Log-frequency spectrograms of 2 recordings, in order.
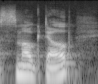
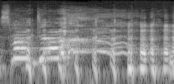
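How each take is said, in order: First: It is said plainly, without yelling. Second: It is yelled loudly and excitedly.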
